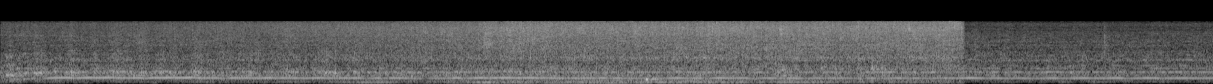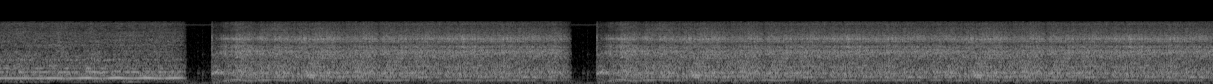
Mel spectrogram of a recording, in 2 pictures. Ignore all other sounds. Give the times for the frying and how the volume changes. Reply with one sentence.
You can hear the frying from 0.0 to 9.7 s, getting louder.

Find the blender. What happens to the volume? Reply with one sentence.
The volume of the blender stays about the same.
